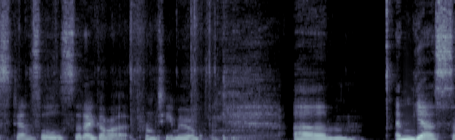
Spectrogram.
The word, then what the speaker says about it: Temu: that I got from teu um and yes I I know it's TAMU but my brain is going to assume they're pronouncing it wrong and not me um but the first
